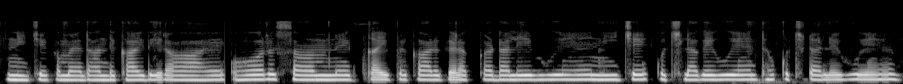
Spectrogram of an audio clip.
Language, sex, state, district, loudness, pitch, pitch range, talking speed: Hindi, female, Rajasthan, Nagaur, -13 LUFS, 215 Hz, 210-225 Hz, 170 wpm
